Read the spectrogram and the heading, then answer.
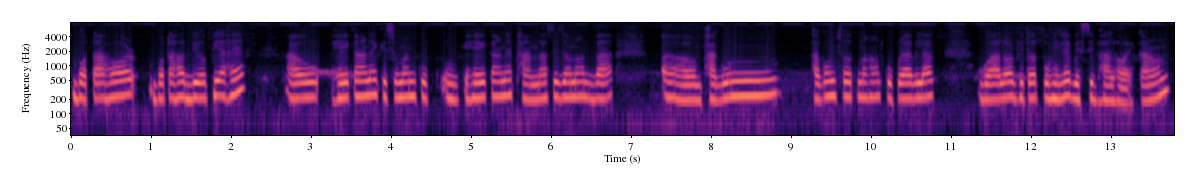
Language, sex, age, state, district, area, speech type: Assamese, female, 30-45, Assam, Sivasagar, rural, spontaneous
